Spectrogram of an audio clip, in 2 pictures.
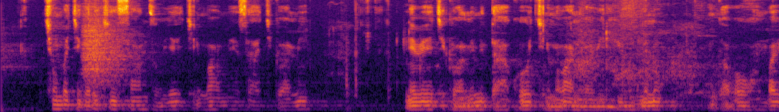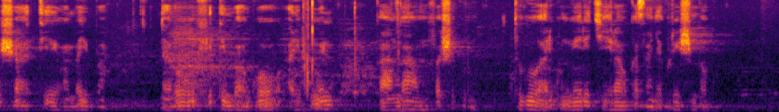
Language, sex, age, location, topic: Kinyarwanda, male, 25-35, Kigali, health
